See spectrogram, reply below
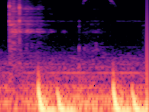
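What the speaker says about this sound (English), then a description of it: "That was the sound of a heartbeat" Heartbeat in the game Slay the Princess, two deep low double thumps in a steady lub-dub rhythm, close and clear against a quiet background, with no voices.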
